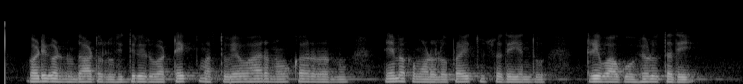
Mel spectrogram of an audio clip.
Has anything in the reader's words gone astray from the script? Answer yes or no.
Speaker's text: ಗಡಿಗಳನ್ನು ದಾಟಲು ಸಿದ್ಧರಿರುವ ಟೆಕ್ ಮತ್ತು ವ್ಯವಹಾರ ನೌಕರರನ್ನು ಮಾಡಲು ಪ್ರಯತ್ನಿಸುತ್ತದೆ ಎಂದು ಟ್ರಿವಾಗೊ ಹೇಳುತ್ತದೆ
yes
